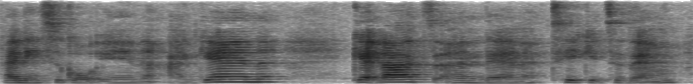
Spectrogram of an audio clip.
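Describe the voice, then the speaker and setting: A woman's voice: fairly low pitch, normal speed, roomy sound, a little hiss or hum. A woman vlogger chatting casually and rambling to her viewers from home. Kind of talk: casual personal vlog chat.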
